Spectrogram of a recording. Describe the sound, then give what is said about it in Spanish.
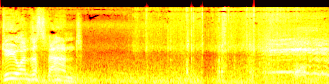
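A horse whinnies with a wavering, high-pitched neigh, followed by scattered hoof clops and shuffling against a steady background hiss. A voice may be faintly present in the mix. “Va dirigiendo, entonces aquí vamos eh, siguiendo los ruidos del caballo.”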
